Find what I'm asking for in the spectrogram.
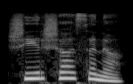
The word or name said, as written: ಶೀರ್ಷಾಸನ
